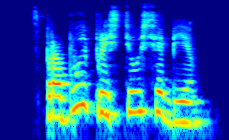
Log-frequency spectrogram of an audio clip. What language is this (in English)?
Belarusian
